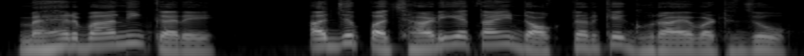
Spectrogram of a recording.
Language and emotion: Sindhi, neutral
